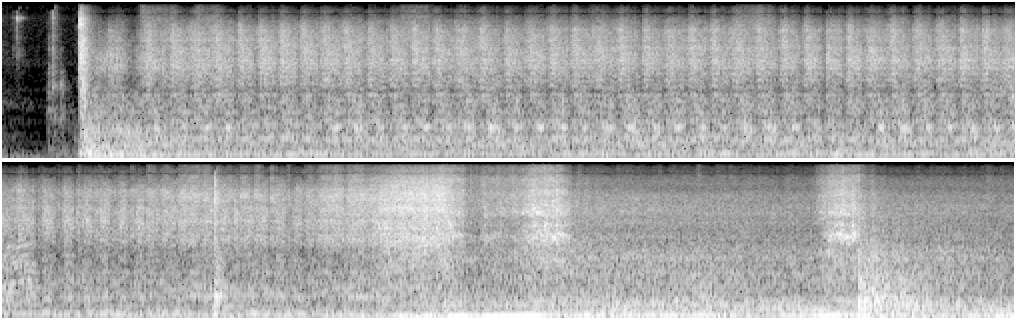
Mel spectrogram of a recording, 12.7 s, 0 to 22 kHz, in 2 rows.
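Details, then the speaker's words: 1966 Ford F500 truck, barn-stored 20 years, restarted with ether after a stall, new carburetor working great: engine catches at once, settles into an even run, picks up cleanly on light throttle without stumbling or misfire. "all right guys we got this thing running it is a blast to uh drive and we're just happy we made it this far uh the new carb seems to be working great"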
